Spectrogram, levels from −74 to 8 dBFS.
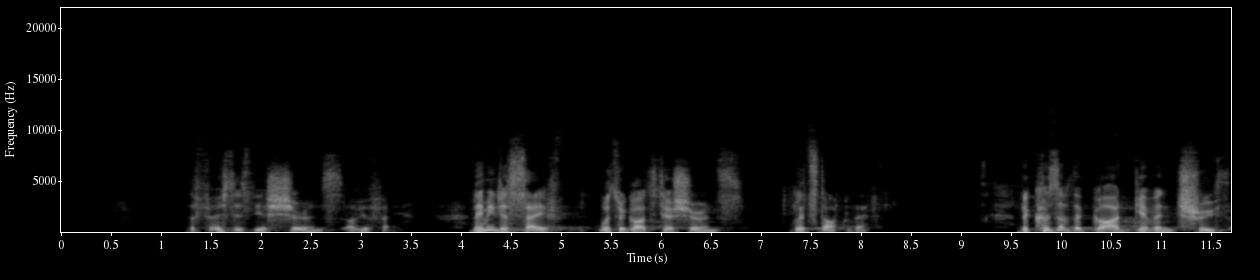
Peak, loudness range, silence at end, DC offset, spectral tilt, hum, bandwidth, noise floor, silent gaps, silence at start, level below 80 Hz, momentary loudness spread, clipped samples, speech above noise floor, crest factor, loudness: -6 dBFS; 5 LU; 0 s; under 0.1%; -4.5 dB/octave; none; 9.8 kHz; -87 dBFS; none; 1.3 s; -74 dBFS; 16 LU; under 0.1%; 62 dB; 22 dB; -25 LUFS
